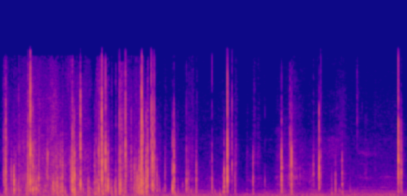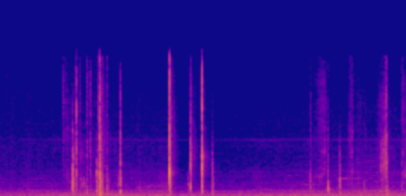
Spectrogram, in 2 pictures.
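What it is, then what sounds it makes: Plastic film package of slime tubs. A clear crinkly plastic film package shaped like a blue Peeps bunny, holding a stack of small plastic slime tubs, is squeezed and handled in one hand with long painted nails. The film gives off dense, bright crinkling and crackling for the first two seconds. Sparser sharp crinkles and snaps follow over a quiet background.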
